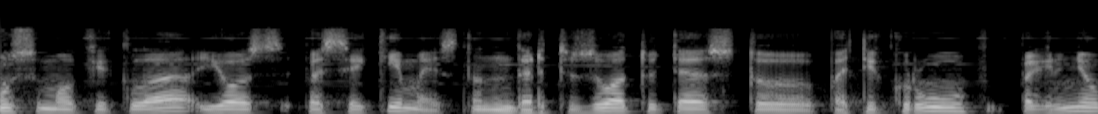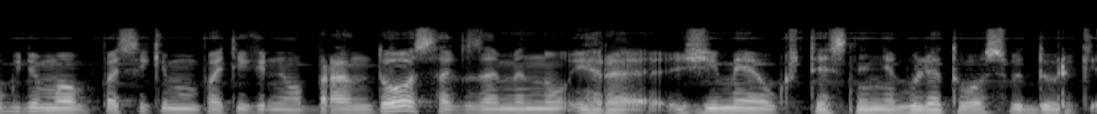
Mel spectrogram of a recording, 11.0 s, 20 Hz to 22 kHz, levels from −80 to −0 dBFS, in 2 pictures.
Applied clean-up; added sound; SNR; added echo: neural mask model DeepFilterNet 3.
